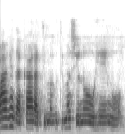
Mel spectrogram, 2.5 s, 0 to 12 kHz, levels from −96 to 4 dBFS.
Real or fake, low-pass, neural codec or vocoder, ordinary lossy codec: real; 7.2 kHz; none; AAC, 48 kbps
